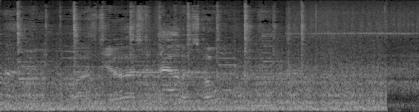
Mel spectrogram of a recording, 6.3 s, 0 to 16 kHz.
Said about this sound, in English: Sound of passing traffic. It's after 10 p.m. on whatever night it happens to be. And we're back, actually, in Mexican Hat.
